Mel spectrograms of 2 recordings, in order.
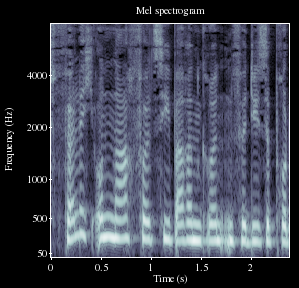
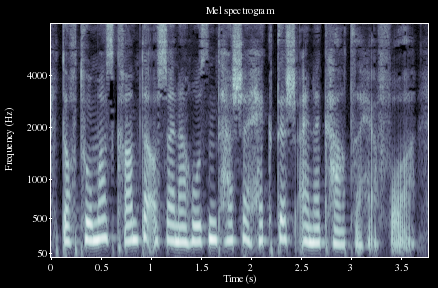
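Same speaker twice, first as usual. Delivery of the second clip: ordinary delivery, nothing marked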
